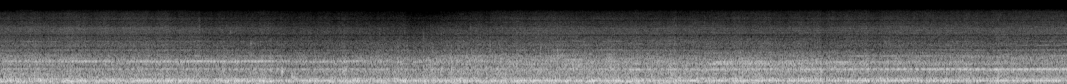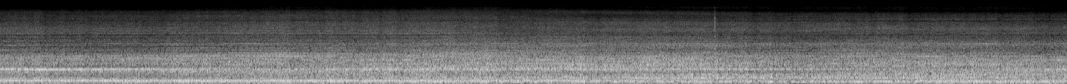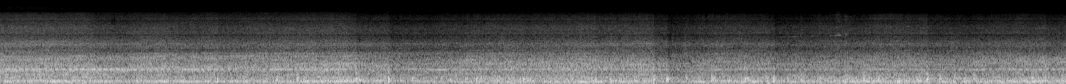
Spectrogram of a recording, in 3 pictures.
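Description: Vintage streamlined passenger cars rolling slowly past on the rails, the wheels rumbling over the track with a steady high squeal.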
